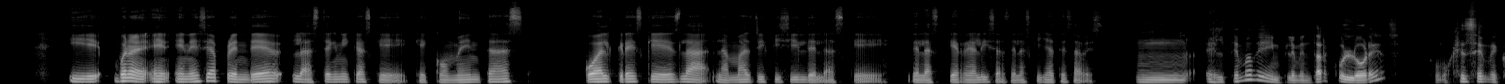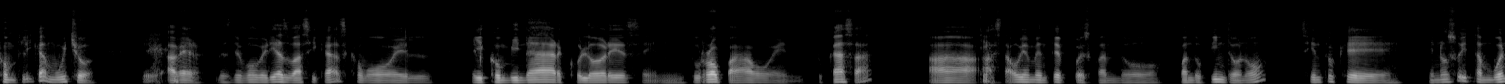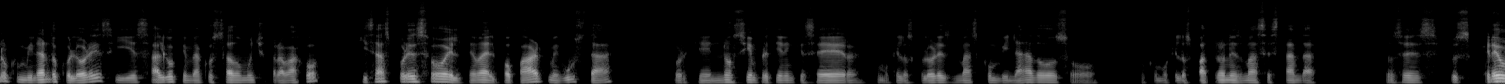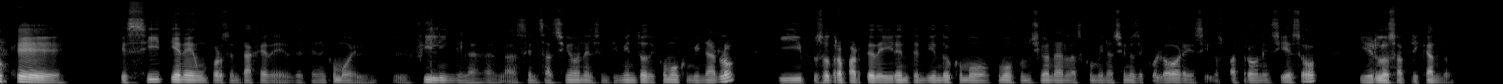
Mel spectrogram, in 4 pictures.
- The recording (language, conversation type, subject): Spanish, podcast, ¿Qué rutinas te ayudan a ser más creativo?
- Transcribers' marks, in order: laughing while speaking: "como que se me complica mucho"; chuckle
